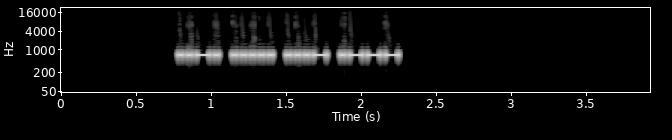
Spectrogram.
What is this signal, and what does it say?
Morse code, heard as a keyed tone, about 39 wpm, 690 Hz. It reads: F5VJ
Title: DXCC-100 Call Signs - 4 Characters - Repeated 2x - 40wpm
